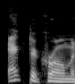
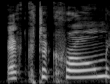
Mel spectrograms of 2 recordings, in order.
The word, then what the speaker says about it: Ektachrome: And they said, tried to stick ectochrome in Herb's mouth.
